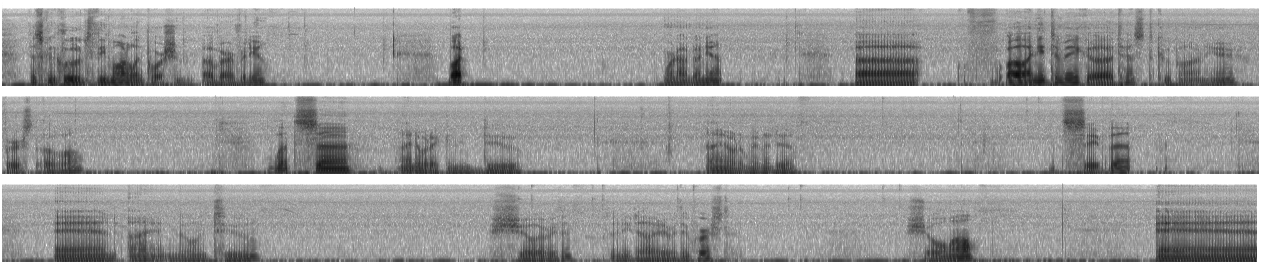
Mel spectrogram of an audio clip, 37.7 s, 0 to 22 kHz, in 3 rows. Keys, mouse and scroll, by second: 0.9 middle click, 1.7 middle click, 2.4 middle click, 2.9 middle click, 3.0 middle click, 3.6 middle click, 4.8-6.0 middle drag, 6.6 scroll up 1, 7.8-9.1 middle drag, 10.6-14.8 middle drag, 21.3 click, 22.8 click, 23.1 s, 30.3 right click, 31.0 right click, 31.9 click, 33.0 right click, 34.0 click, 35.6 scroll down 2, 36.4 scroll down 2, 36.8 scroll up 2, 37.5-37.6 scroll up 2.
